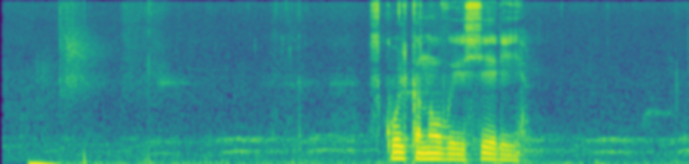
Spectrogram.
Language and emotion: Russian, neutral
